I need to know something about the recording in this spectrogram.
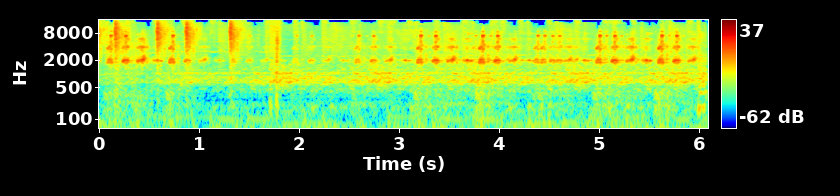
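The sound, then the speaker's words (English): A video game frog croaks in rapid, bubbly, rattling bursts that repeat steadily over a constant background hum, fairly loud, with no one talking. “Useless frog. He leaves me with the bats.”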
